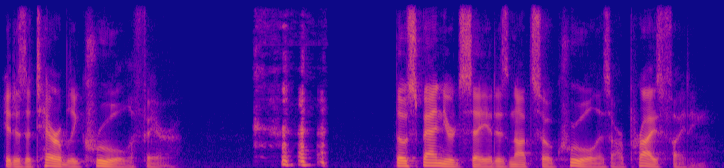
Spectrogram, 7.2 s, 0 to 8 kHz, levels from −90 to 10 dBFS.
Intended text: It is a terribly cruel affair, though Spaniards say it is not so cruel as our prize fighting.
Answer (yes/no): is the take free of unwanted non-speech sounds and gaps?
no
